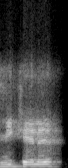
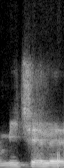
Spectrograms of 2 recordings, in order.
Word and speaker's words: Michele: same same for me my name is michele i'm italian and everybody calls me whatever michelle mitchell we shall everything so i'm happy that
